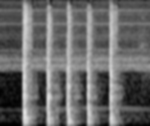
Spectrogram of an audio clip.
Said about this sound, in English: Okay, let me knock on his door.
